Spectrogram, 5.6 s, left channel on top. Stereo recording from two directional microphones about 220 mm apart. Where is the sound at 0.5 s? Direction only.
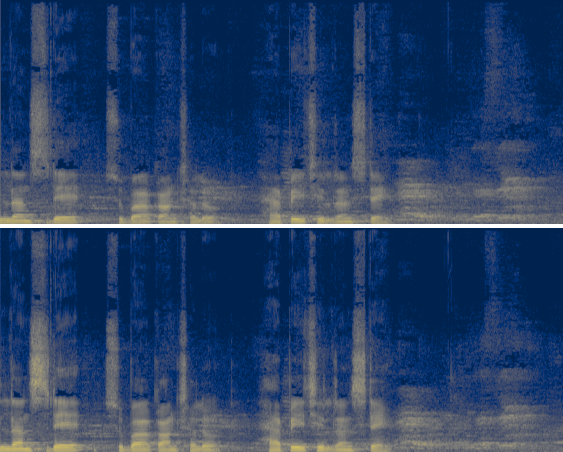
20° right (ahead or behind).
